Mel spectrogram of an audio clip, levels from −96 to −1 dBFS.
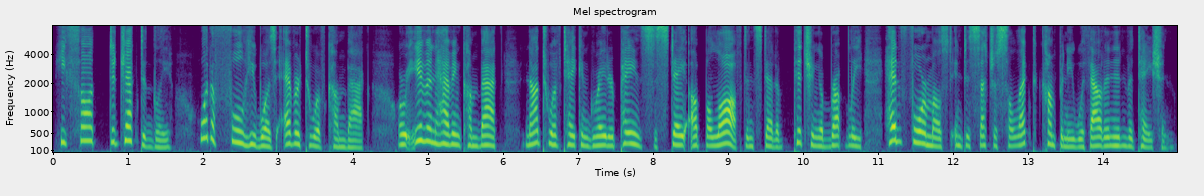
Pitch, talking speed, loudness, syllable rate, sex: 215 Hz, 170 wpm, -20 LUFS, 4.9 syllables/s, female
